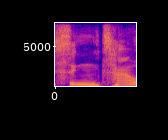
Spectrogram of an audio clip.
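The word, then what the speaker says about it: Tsingtao: anyone ever had I I call it sing to like it's silent T at the beginning t s yeah it's a beer yeah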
